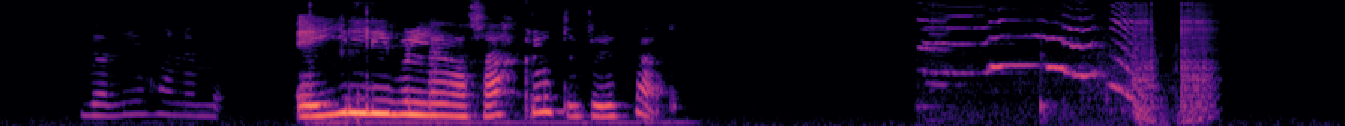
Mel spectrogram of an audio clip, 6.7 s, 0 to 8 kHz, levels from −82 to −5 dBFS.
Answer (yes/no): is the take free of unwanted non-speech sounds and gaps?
no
